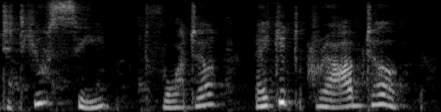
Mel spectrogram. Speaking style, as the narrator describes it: Some of the kids were whispering

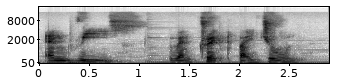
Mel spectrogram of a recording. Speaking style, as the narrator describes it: With this repeated lamentation, muttering

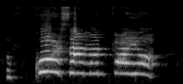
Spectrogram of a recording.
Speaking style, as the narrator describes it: yelled

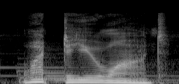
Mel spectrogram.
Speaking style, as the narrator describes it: An old woman answered in a tired voice

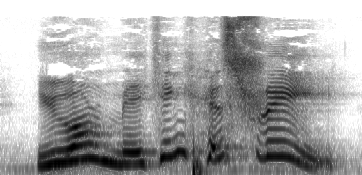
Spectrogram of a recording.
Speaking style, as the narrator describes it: cried Timothy

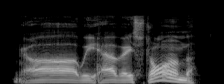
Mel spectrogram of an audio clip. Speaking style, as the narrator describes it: Vlassi observed as the thunder growled again

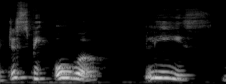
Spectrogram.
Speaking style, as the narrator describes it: Ben said, his voice rising in desperation

